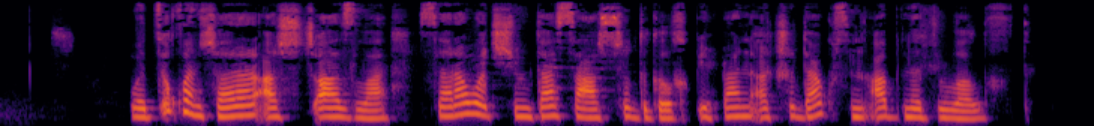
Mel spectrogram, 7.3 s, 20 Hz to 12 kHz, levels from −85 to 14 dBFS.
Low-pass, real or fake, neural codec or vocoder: 10.8 kHz; real; none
